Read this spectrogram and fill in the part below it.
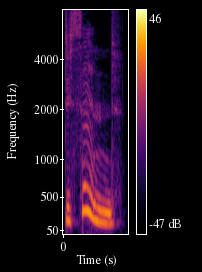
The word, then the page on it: descend: British English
